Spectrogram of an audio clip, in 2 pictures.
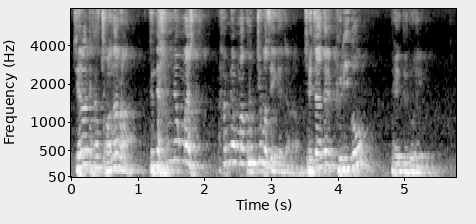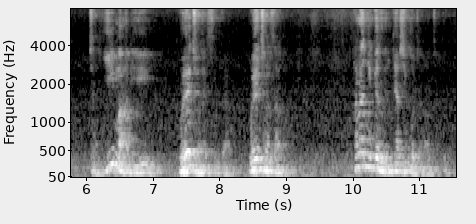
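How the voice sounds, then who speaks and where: A young man preaching a sermon to a youth group, talking in an animated way and putting questions to his listeners. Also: high-pitched, fast. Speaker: youth pastor. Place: church hall. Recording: echoey room, mic at a distance, faint hum.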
